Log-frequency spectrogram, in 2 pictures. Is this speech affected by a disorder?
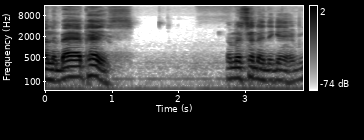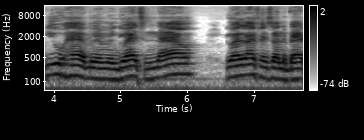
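Yes: traumatic brain injury.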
